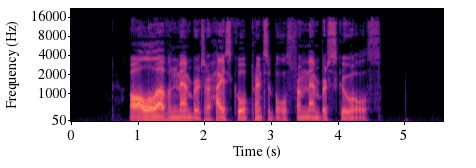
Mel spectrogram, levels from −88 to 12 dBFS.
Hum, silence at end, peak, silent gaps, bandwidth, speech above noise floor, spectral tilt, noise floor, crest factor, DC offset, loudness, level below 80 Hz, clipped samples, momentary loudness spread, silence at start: none; 0.95 s; -2 dBFS; none; 16 kHz; 57 dB; -4.5 dB/octave; -76 dBFS; 20 dB; under 0.1%; -19 LUFS; -44 dBFS; under 0.1%; 15 LU; 0.9 s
